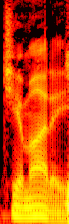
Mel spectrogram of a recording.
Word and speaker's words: Giamatti: Giamatti. – Something like that. – Giamatti.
